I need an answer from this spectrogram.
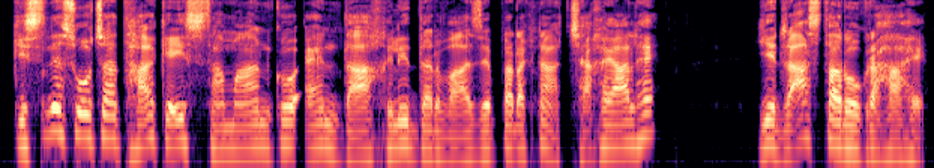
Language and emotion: Urdu, disgusted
